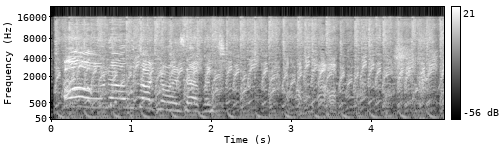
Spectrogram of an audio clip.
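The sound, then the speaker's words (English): A loud duck quack sound effect plays from a computer: nasal, buzzy quacking pulses that repeat rapidly and steadily for several seconds. “Oh, no, the duck noise happened.”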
